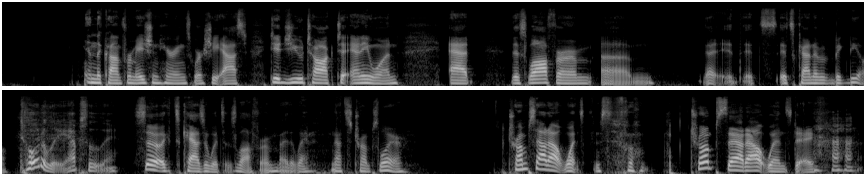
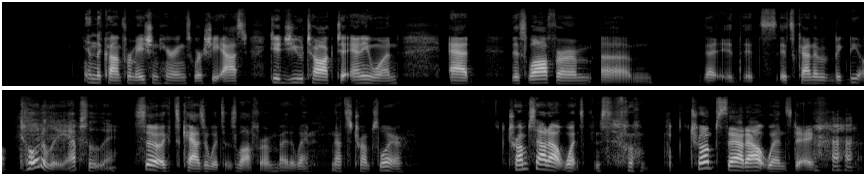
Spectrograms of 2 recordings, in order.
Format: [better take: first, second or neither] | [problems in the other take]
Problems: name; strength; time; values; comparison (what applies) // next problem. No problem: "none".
first | thin; very; fading below 550 Hz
